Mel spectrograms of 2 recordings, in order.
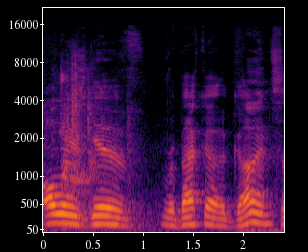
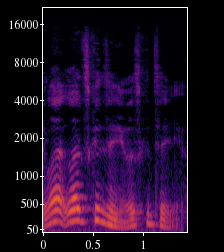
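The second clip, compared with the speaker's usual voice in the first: each repeat much softer until almost gone; fading out; 5 semitones lower, 12 dB quieter than usual. Pretend. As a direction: let the words die away. Repeats line, fading away.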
